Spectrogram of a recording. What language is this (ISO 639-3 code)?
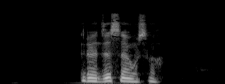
zgh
